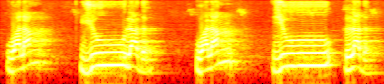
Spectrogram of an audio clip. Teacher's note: واو ساکن سے پہلے پیش ہو تو واو مدہ ہوتا ہے، یہاں پر واو ساکن سے پہلے پیش ہے، یہاں پر واو مدہ ہے، ایک الف کی مقدار اس کو لمبا کر کے پڑھیں گے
